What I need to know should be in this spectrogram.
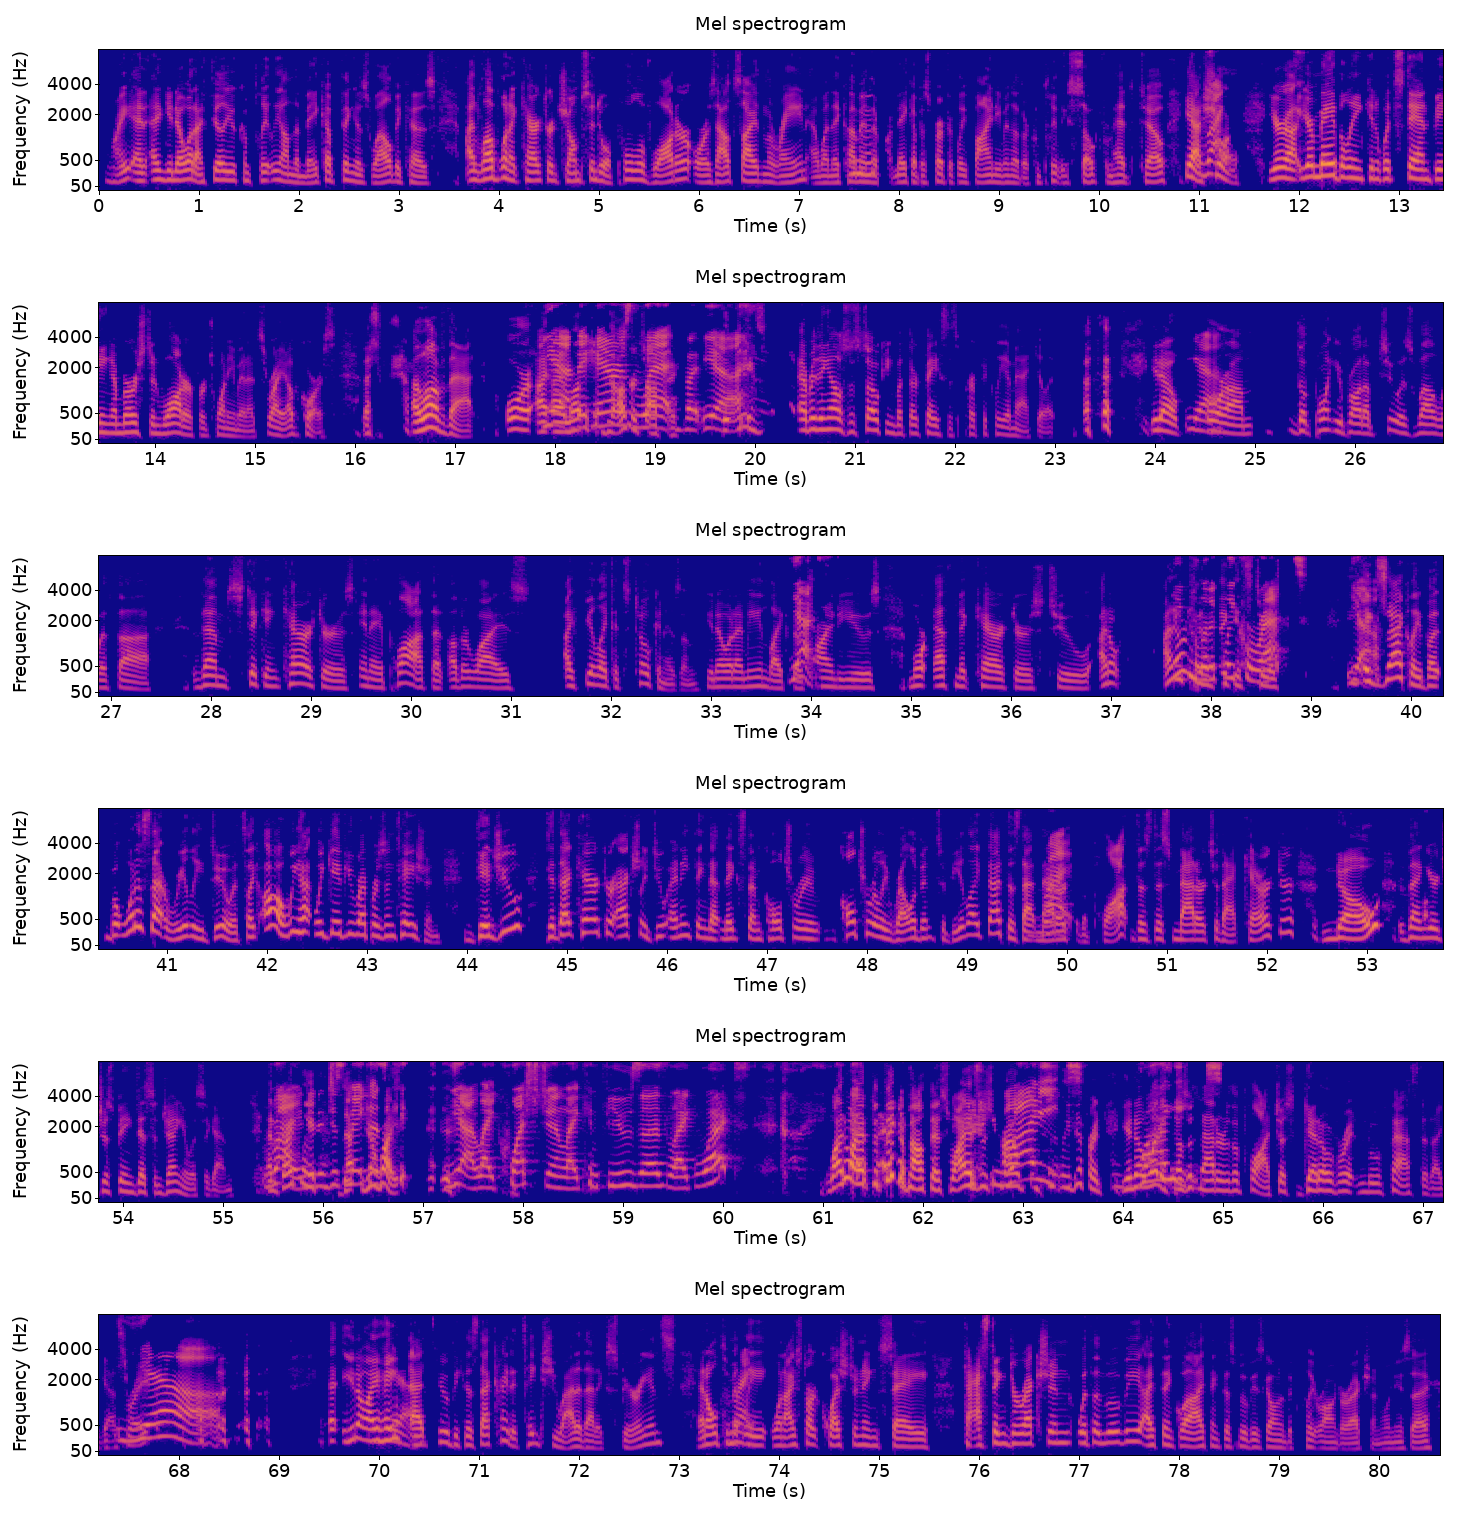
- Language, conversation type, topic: English, unstructured, What makes a movie plot feel dishonest or fake to you?
- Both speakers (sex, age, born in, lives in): female, 55-59, United States, United States; male, 40-44, United States, United States
- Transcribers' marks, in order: chuckle; laughing while speaking: "That's"; giggle; chuckle; other background noise; tapping; stressed: "No"; laugh; stressed: "Right"; laugh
